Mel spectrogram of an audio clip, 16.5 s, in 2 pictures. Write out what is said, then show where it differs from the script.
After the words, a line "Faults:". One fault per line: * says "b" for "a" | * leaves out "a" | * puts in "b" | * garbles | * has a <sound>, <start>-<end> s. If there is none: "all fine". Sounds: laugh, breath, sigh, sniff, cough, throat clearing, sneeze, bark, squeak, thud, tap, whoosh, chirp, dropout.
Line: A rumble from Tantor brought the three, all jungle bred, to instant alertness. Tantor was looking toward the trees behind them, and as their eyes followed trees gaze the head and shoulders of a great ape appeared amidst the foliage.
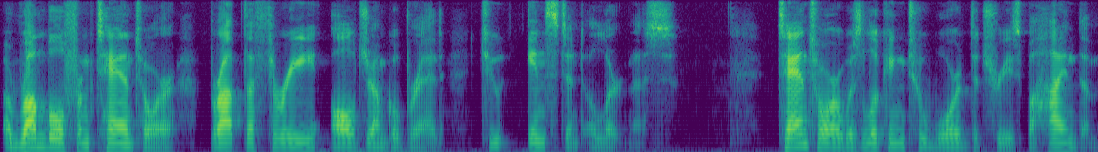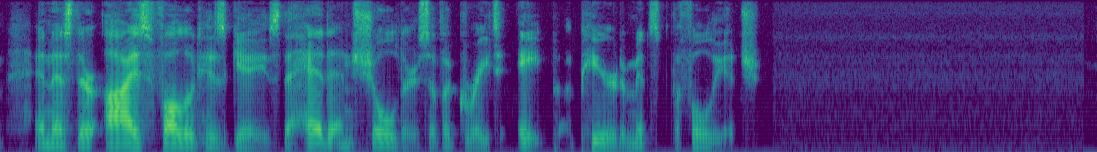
A rumble from Tantor brought the three, all jungle bred, to instant alertness. Tantor was looking toward the trees behind them, and as their eyes followed his gaze the head and shoulders of a great ape appeared amidst the foliage.
Faults:
* says "his" for "trees"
